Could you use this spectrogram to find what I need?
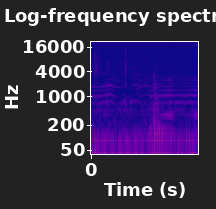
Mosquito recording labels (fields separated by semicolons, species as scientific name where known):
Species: Culex quinquefasciatus; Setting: cup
